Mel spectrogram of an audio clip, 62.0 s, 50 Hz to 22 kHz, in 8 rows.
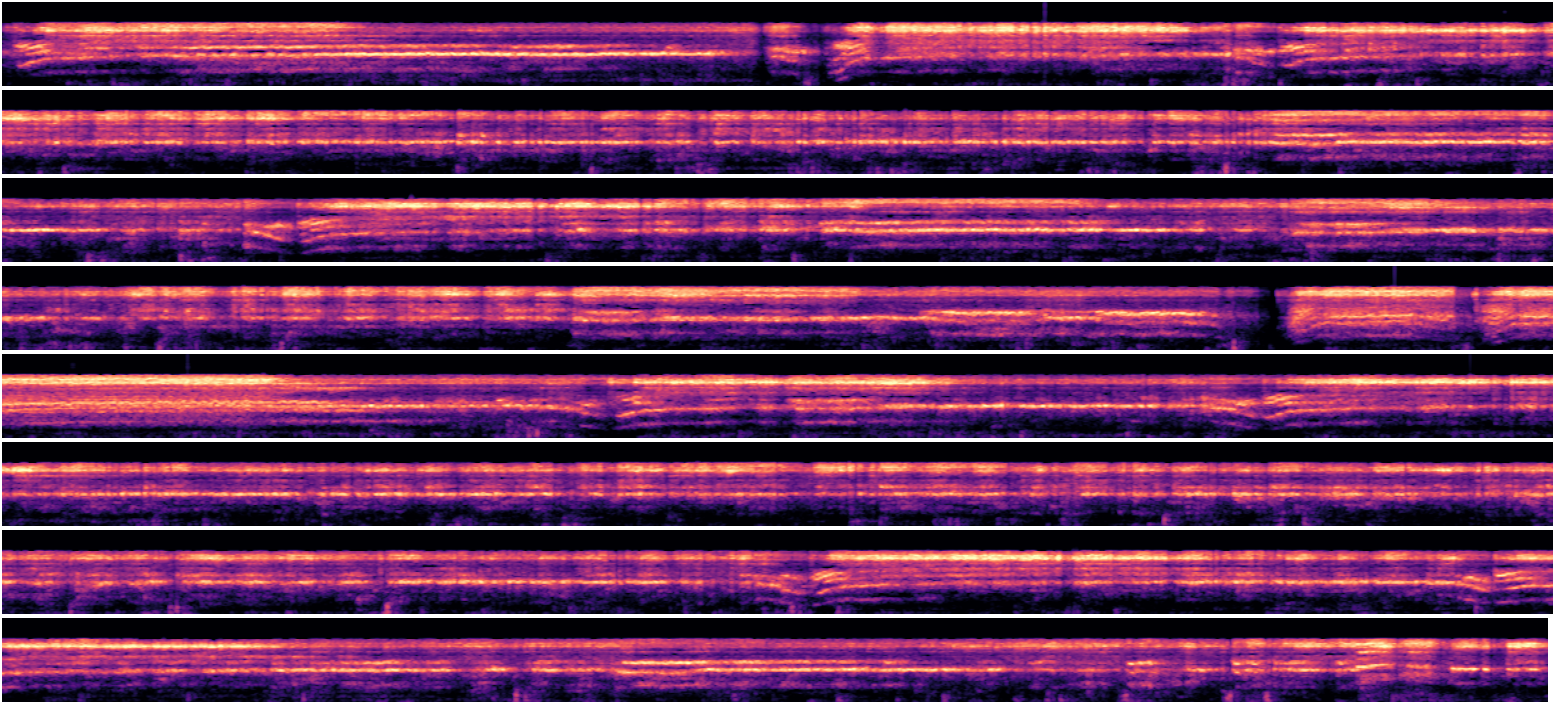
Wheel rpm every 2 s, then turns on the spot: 190, 220, 190, 190, 230, 230, 230, 230, 200, 220, 230, 230, 230, 230, 200, 140, 200, 190, 210, 220, 230, 230, 230, 230, 230, 180, 230, 200, 230, 230, 240.
none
